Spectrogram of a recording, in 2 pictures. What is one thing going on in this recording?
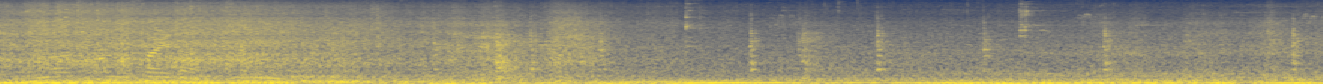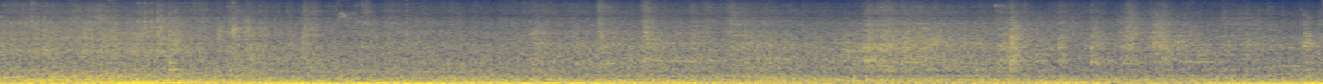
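Strong wind blows and rumbles outdoors.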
